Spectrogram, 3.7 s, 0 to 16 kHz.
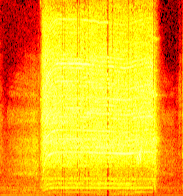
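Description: A power drill drives a 3-inch screw into wood, countersinking the head, with a loud steady whine of about two seconds that starts and stops abruptly, up close and alone.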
